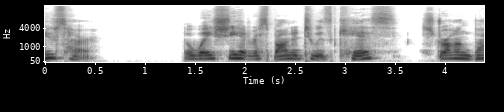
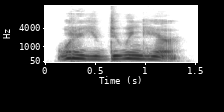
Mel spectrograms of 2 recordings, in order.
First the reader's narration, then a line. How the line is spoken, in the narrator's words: he asked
